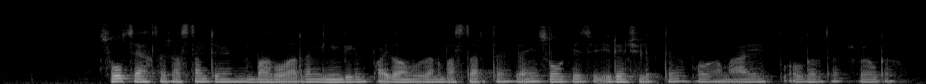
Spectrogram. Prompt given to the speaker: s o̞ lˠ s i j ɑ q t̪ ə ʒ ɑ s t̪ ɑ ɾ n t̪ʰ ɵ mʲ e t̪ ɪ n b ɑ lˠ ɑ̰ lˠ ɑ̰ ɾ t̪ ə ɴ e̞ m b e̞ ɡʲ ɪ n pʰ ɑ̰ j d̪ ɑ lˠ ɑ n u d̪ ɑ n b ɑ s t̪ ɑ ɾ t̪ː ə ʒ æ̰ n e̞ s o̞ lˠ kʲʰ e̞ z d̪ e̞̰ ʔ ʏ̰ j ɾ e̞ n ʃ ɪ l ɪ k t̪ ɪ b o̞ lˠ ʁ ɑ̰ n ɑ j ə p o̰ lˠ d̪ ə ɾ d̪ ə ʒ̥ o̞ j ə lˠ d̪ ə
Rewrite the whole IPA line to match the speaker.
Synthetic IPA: s o̞ lˠ s i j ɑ q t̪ ə ʒ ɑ s t̪ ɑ n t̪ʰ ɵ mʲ e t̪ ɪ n b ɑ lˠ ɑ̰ lˠ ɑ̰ ɾ d̪ ə ɴ e̞ m b e̞ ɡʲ ɪ n pʰ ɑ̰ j d̪ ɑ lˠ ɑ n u d̪ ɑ n b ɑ s t̪ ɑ ɾ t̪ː ə ʒ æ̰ n e̞ s o̞ lˠ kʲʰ e̞ z d̪ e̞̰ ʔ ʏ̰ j ɾ e̞ n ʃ ɪ l ɪ k t̪ ɪ b o̞ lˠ ʁ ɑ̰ n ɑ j ə p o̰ lˠ d̪ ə ɾ d̪ ə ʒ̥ o̞ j ə lˠ d̪ ə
